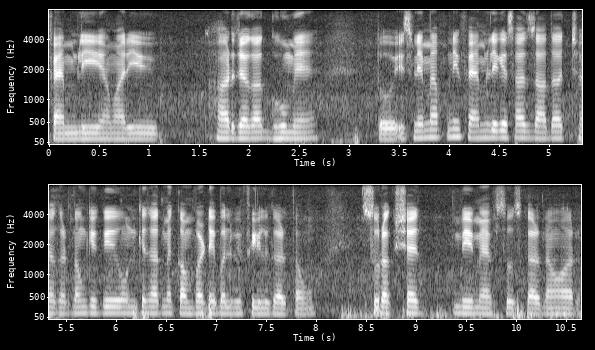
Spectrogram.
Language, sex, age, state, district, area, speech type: Urdu, male, 30-45, Delhi, Central Delhi, urban, spontaneous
